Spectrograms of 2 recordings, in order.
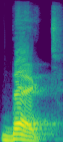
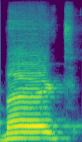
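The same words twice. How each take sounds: First: The vowel is kept short. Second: The vowel is drawn out long. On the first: The speaker calls it right. "সরাসরি" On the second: The speaker calls it wrong. "এরকম লম্বা করে উচ্চারণ হচ্ছে না"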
